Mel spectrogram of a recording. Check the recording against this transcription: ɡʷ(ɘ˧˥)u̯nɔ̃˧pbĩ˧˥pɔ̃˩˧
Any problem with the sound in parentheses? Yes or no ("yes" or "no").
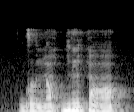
yes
